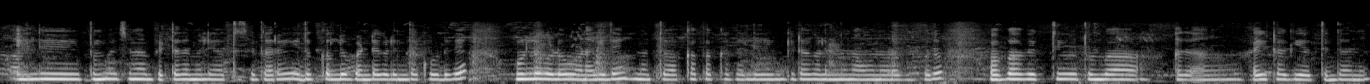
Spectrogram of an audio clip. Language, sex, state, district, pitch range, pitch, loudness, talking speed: Kannada, female, Karnataka, Mysore, 225-245 Hz, 230 Hz, -16 LUFS, 110 wpm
